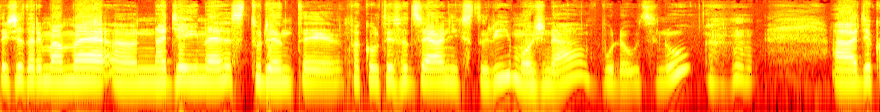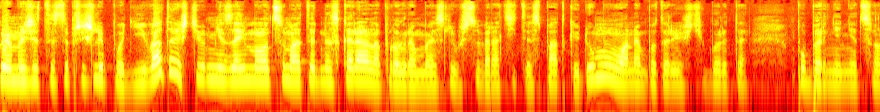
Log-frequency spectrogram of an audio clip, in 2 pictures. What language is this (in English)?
Czech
